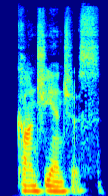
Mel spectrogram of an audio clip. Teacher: That second syllable is what really confuses people because that sigh almost sounds like you're saying she.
